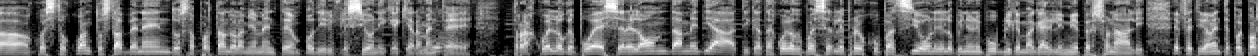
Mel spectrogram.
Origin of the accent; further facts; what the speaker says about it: Apulia, Italy; quando per esempio deragliò un treno dalle parti nella mia terra, dalle parti di Grumo in Puglia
